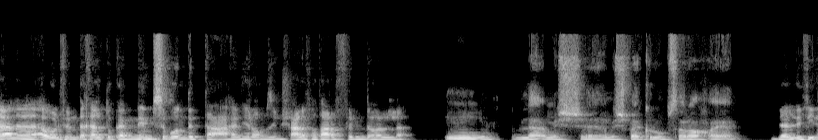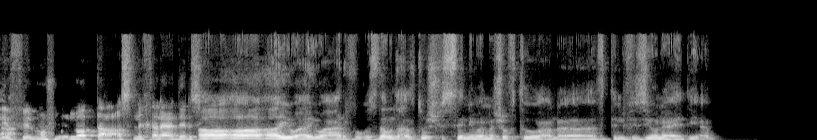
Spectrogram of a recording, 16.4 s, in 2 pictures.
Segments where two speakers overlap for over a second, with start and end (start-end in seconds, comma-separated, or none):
none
